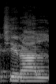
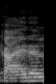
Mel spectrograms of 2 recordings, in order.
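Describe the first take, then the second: First: The word begins with a ch sound. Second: The word begins with a k sound. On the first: The speaker calls it wrong. "चिराल नहीं है" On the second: The speaker calls it right. "इसीलिए ये कायरल है"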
